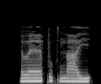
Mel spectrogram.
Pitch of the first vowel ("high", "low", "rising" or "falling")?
rising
